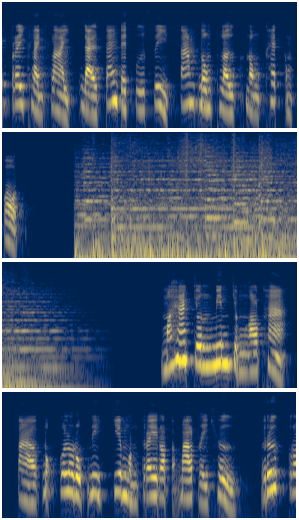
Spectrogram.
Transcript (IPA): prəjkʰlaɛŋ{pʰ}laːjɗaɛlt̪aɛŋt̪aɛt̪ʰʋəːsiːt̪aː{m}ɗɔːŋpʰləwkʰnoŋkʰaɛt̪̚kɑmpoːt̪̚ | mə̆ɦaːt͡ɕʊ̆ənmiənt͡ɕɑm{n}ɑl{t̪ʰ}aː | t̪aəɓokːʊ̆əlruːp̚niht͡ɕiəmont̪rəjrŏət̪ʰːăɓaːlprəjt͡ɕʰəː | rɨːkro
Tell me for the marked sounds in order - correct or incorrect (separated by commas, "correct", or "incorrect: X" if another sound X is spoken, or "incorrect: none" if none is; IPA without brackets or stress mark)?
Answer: incorrect: kʰ, correct, incorrect: ŋ, correct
